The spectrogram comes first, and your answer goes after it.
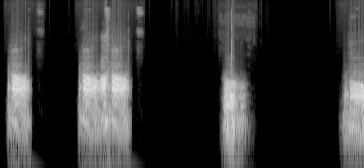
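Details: Armadillo giving low, rough grunting bursts, each about half a second long, four bursts separated by irregular pauses of one to two seconds, with silence in between.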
